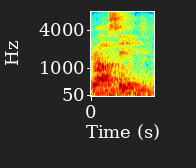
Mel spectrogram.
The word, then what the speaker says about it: Rossi: My name is Rossi. We say Rossi because that's how it's pronounced.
